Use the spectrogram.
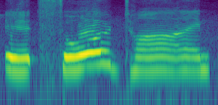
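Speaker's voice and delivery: loud, drawn-out battle cry; eager young Ferdinand. Acted. Ferdinand answering Prospera's accusation, slow loud battle cry. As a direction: bellow it slowly like a hormonal boy. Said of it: "he's just like this".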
